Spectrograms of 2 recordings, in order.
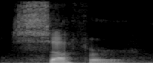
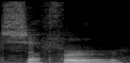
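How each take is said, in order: First: The stress is on the first syllable. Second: The stress is on the second syllable. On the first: The speaker calls it right. "So the sound is suffer" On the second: The speaker calls it wrong. "not suffer"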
